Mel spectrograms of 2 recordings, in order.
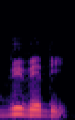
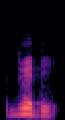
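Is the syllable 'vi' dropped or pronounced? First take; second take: pronounced; dropped. First: Every syllable, including 'vi', is pronounced. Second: The syllable 'vi' is dropped from the word. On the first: The speaker calls it right. "जैसे बोलते हैं आचार्य Hazari Prasad द्विवेदी" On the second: The speaker calls it wrong. "न कि द्विवेदी"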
